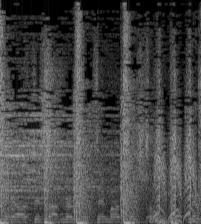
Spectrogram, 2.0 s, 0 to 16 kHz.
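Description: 90s dancehall music in a DJ mix, with a steady beat and turntable scratching over it in the second half.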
